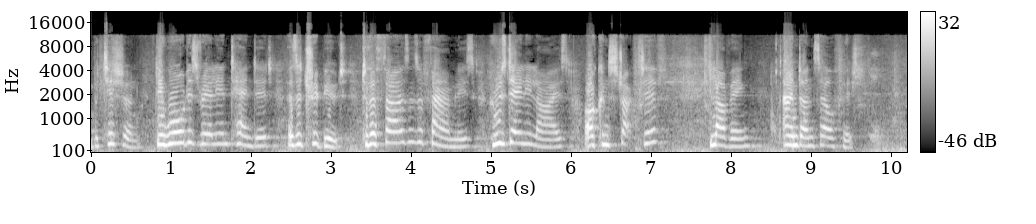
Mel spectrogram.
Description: Woman giving speech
